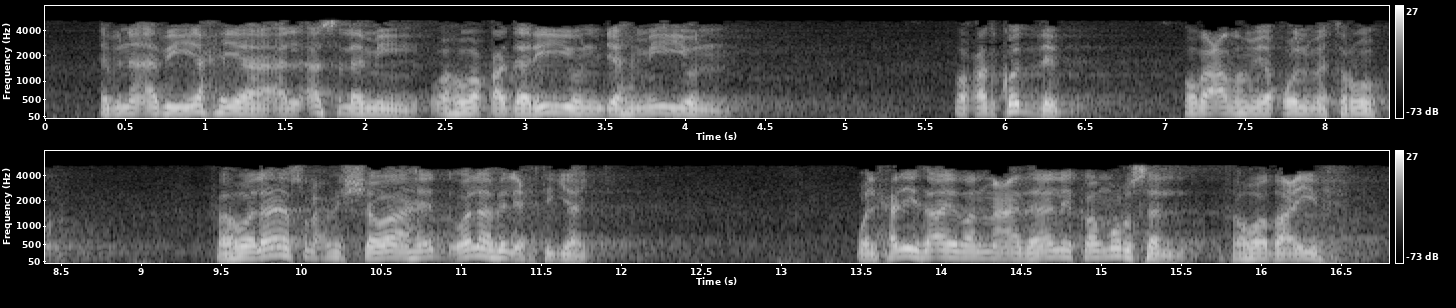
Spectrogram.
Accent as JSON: {"language": "Arabic", "country": "Yemen", "said": "والآن ماذا عندنا في اليمن؟ القات، ما عندنا إلا القات"}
